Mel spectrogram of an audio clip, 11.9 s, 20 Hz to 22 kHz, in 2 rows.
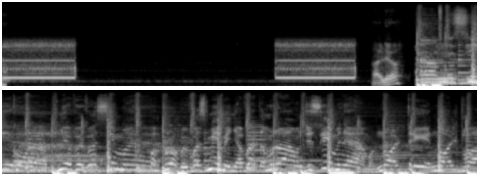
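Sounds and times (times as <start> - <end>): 
long steady electronic telephone tone while a call is placed: 0.0 - 4.5
speech: 4.6 - 11.8.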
